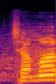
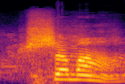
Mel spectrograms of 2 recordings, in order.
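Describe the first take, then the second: First: The word starts with a 'ch' sound. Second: The word starts with a 'ksh' sound. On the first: The speaker calls it wrong. "क्षमा नहीं" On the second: The speaker calls it right. "षटकोण वाला सा क्षमा"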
